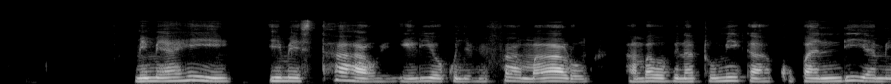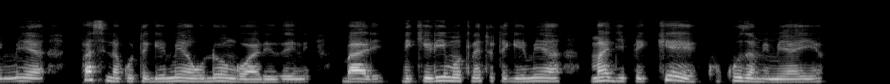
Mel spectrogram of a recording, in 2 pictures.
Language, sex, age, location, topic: Swahili, male, 25-35, Dar es Salaam, agriculture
